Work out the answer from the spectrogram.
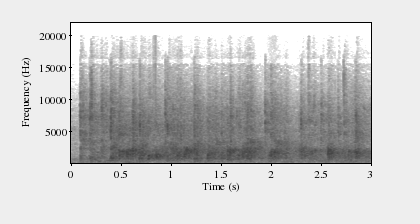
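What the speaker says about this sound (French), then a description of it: "Est-ce qu'on peut acclamer ça?" Steady applause from an audience at a training session, a dense wash of many hands clapping that holds evenly for a few seconds with no talk over it.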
